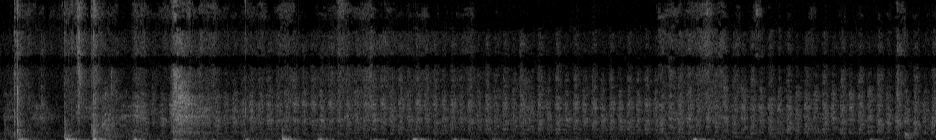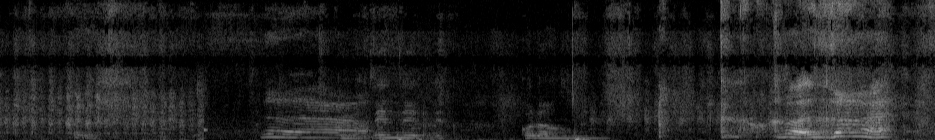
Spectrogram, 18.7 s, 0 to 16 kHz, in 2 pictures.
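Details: Shiba Inu Ringoro, born January 2018, worked up indoors after a dog run or long walk, pants rapidly and steadily, about 220 breaths a minute, for ten seconds. High child's voice follows near the end.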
